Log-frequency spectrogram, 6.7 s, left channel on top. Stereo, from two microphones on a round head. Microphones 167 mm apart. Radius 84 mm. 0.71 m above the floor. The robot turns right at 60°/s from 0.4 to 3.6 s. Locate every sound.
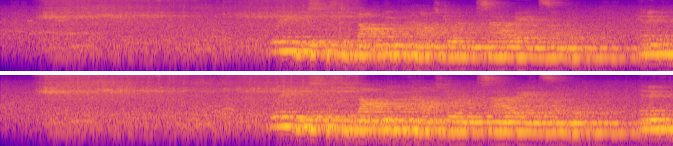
2.7 s a woman speaking: 20° left, 1.0 m; by 6.6 s 80° left, 1.0 m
